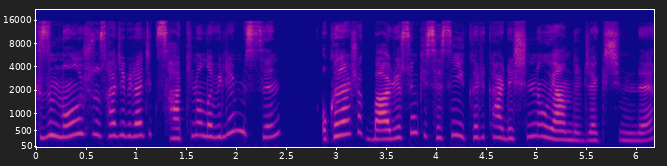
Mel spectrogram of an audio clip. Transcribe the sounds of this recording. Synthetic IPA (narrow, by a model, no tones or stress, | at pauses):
kʰɯzɯmnɛolˠuɾsunsaːd̪d͡ʒɛbiɾazd͡ʒɯksaːcʰino̞lˠabilʲiɾmisin | o̞kʰad̪aɾt͡ʃʰo̞k̚baːɾɯjo̞suɲcʰise̞sinjɯkʰaɾɯkʰaɾd̪e̞ʃiniujand̪ɯɾɯd͡ʒakʃimd̪ɪ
